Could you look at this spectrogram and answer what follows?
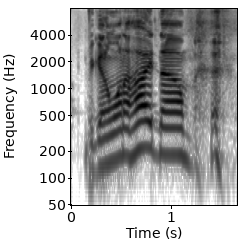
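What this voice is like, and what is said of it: Robert De Niro impression. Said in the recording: “We got De Niro ... That's a really good impression ... how good the impression was that that was Bobby”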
